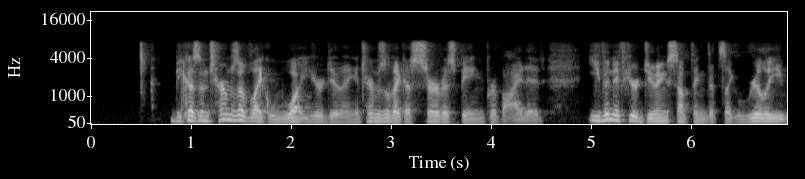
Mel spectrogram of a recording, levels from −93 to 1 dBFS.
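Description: AMR comfort noise fills 0.00 to 0.47 s and again 0.69 to 0.79 s, both before "because in terms of". The phone treated these stretches as silence and stopped sending speech frames. The receiver then generated synthetic noise from a rough estimate of the background's level and spectral shape. The real room sound is swapped for a smooth, steady hiss that switches on and off at each boundary. The wideband coding around it stays clean.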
